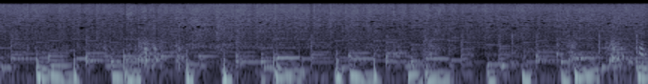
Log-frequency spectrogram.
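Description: Mashed banana stem frying in oil in a kadai: a steady sizzle with the scrape of a spatula stirring it. Background music with steadily stepping bass notes plays over it.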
